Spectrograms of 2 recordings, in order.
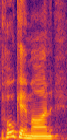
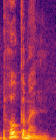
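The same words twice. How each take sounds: First: The middle 'e' vowel is clear and firm. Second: The middle 'e' vowel is weak and unclear. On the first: The speaker calls it right. "officially pronounced Pokemon" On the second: The speaker calls it wrong. "saying Pokemon"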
